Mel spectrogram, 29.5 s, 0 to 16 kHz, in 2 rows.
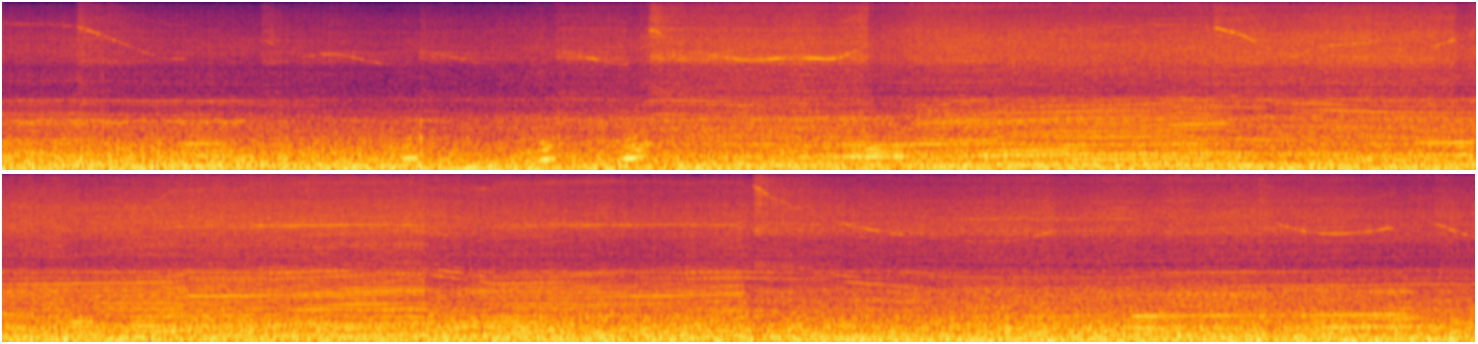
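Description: BMW 135i's turbocharged inline-six accelerating hard through the gears: its pitch climbs and drops back at each upshift, several times in a row, over constant wind and road noise. High whistling tones come and go above it.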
